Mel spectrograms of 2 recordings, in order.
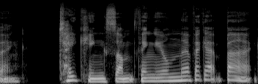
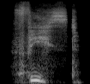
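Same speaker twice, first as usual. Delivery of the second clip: hissed hungry command; 5 semitones higher than usual. Acted. Hungry inner voice urges feasting.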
